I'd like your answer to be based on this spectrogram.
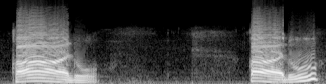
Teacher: فهذه القاف من حروف الاستعلاء، أي يستعلي اللسان في الحنك العلوي، وهنا هو في أعلى درجات التفخيم كما بيناها من قبل، مفتوح وبعده ألف كما في هذه الكلمة قالوا، ومفتوح فقط في الدرجة الثانية، ومضموم في الدرجة الثالثة، ومكسور في الدرجة الرابعة وهي أقل درجات التفخيم.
